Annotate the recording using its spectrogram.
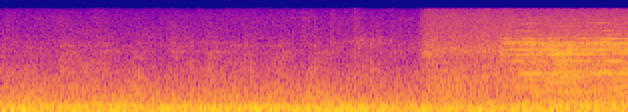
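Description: Calico Mine Ride ore-car train rolling along its track: a steady low rumble. Just before the end, organ music starts up.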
